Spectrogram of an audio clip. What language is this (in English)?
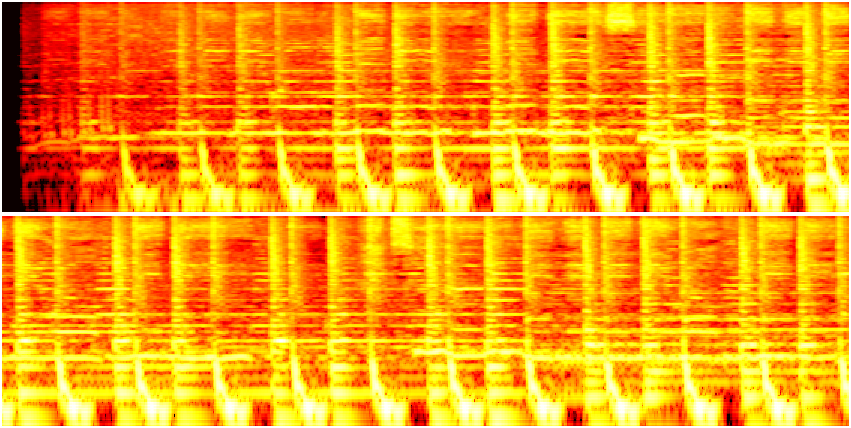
Arabic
